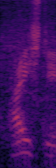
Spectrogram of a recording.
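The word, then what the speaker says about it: Eigsti: Now maybe we can concentrate a little bit more on Esty or Ice-T. E-I-G-S-T-I. Ice-T is, I think, how they pronounced it for us.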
